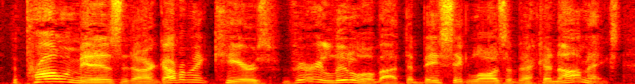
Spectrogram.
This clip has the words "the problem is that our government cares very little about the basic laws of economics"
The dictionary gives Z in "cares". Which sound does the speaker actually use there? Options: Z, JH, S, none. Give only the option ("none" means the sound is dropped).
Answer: Z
